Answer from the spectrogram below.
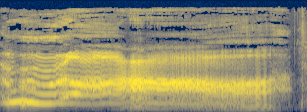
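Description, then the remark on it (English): A person voices a long, growling roar of a huge dinosaur called Humpty Rex, starting low and rising into a loud, rough, sustained bellow that trails off after about three and a half seconds. “His roar was so loud that the wall started crumbling.”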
